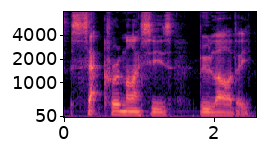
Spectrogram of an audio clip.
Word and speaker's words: Saccharomyces boulardii: again for people that aren't sure how to pronounce it it's Saccharomyces boulardii and as a nutritionist in in our health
